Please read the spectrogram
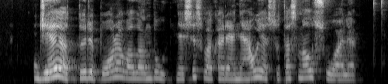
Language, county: Lithuanian, Panevėžys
